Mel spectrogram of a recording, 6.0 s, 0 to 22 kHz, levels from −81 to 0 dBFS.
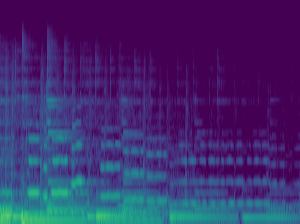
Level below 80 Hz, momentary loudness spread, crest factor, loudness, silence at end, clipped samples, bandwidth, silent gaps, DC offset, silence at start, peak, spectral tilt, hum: -42 dBFS; 18 LU; 18 dB; -31 LUFS; 0 s; under 0.1%; 12 kHz; none; under 0.1%; 0 s; -12 dBFS; -8 dB/octave; none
